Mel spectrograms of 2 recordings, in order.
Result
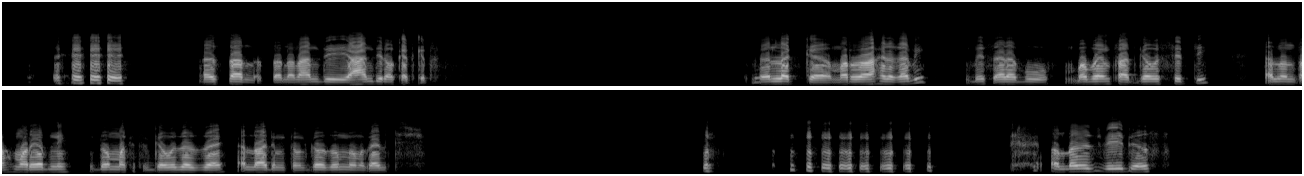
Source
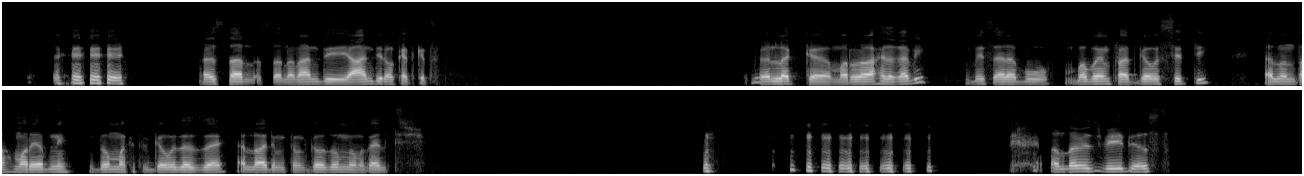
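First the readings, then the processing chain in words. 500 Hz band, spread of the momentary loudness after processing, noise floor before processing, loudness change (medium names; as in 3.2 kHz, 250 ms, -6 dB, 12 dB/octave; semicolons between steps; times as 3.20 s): -6.5 dB, 15 LU, -78 dBFS, -5.5 dB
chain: tracing distortion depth 0.18 ms; cabinet simulation 430–3400 Hz, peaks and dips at 610 Hz -10 dB, 990 Hz +9 dB, 1.8 kHz -10 dB; trim -1 dB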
